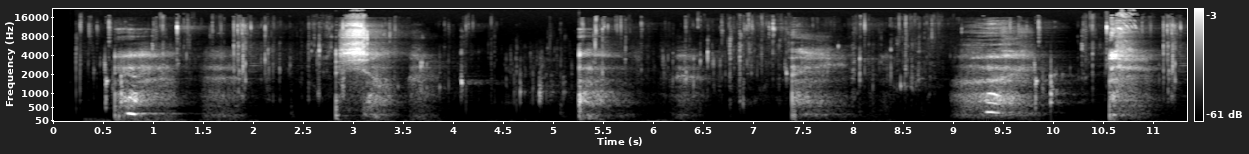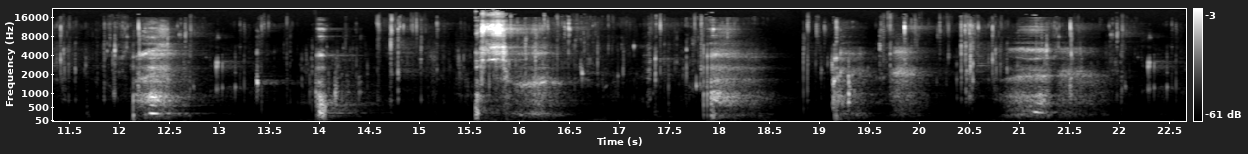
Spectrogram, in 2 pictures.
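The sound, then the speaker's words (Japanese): Wet soap being lathered into foam inside a towel: many irregular squishing, squelching bursts as the soapy towel is squeezed and rubbed, fairly loud, with no talk. “それではまずは石鹸の泡泡をタオルでお作りしましょうか。石鹸をタオルの中に入れて、”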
